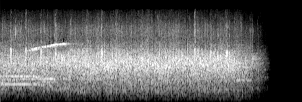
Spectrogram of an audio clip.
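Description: Audience applauding a choir performance, with a couple of held cheers at the start and a short rising whistle about a second in. The applause fades out abruptly a little after five seconds.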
